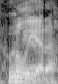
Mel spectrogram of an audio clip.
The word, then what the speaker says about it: Julieta: Wait, so you pronounce it Romeo and Julieta?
